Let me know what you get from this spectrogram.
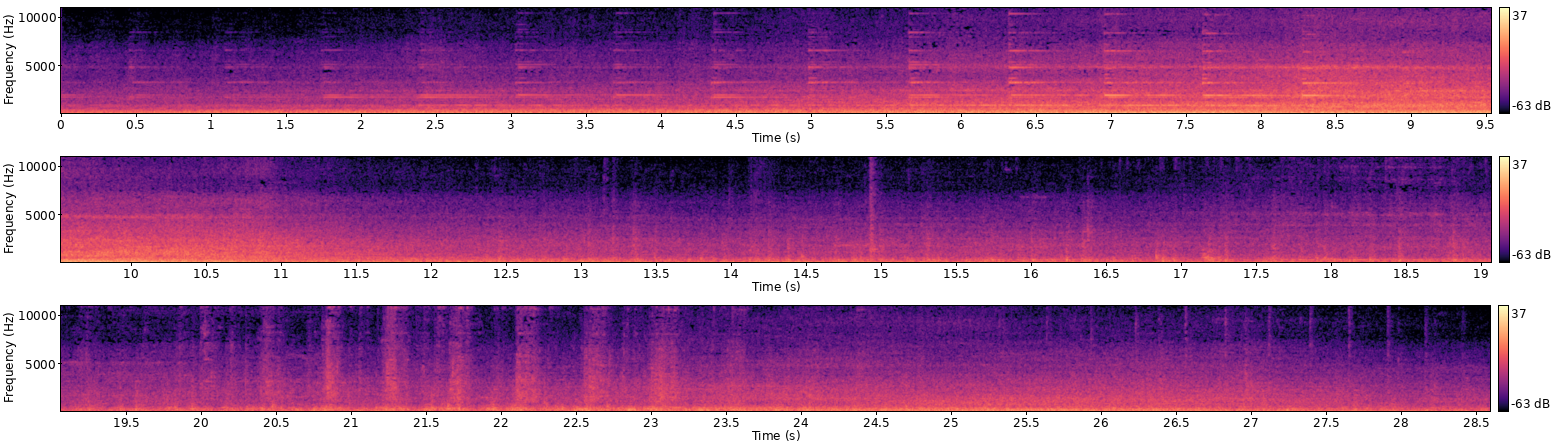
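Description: Train sounds: a steady ringing multi-tone note over a rising rumble that swells loudest about seven to ten seconds in and then fades, followed by a continued rolling rumble with a run of clicking wheels over rail joints.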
